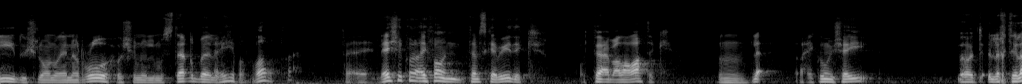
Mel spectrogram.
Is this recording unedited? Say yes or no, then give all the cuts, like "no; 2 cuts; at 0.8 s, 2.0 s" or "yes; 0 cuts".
yes; 0 cuts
